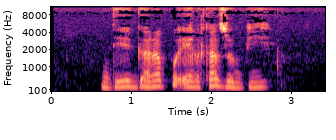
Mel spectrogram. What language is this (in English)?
Mundang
